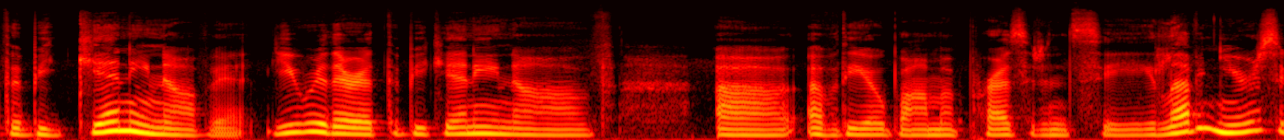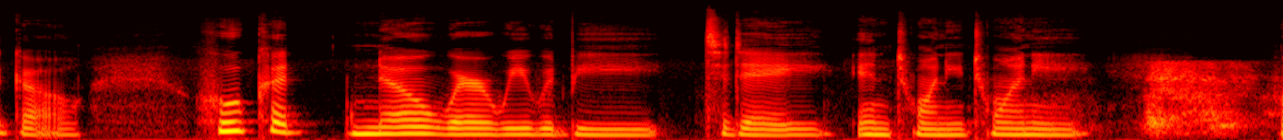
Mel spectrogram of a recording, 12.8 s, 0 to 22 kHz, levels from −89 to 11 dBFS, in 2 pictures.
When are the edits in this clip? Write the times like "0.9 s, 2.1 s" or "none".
10.6 s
